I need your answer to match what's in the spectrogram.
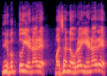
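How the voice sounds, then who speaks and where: A desperate young woman prisoner begs and insists, voiced high and strained by a woman retelling a TV serial. She stammers and repeats her words, her pitch lifted well above a normal speaking voice. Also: brisk, a bit bright. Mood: insistent. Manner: pleading, repeating herself, stammering.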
